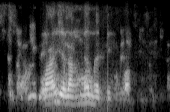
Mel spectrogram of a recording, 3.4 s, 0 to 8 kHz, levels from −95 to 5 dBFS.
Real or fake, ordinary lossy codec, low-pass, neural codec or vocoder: fake; Opus, 16 kbps; 7.2 kHz; vocoder, 22.05 kHz, 80 mel bands, WaveNeXt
